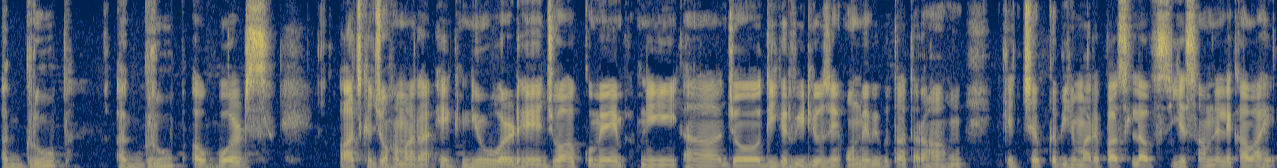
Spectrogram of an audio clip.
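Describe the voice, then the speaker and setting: A male teacher walks through a grammar lesson at a steady, mid-pitched level. He keeps asking the class what something is called and then answers himself. He slows right down to read each definition word by word. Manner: asks the class rhetorical questions and answers them; reads English definitions slowly and deliberately. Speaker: English teacher. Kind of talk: classroom-style video lesson.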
